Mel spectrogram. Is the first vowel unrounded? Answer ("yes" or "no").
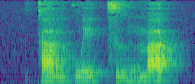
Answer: yes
